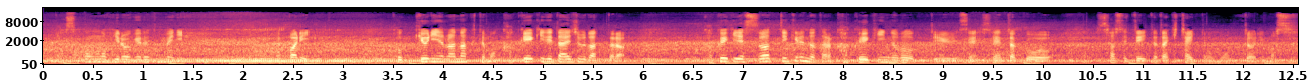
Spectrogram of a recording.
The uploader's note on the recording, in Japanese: 歩きながらラジオ配信。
